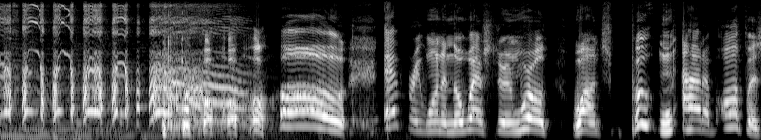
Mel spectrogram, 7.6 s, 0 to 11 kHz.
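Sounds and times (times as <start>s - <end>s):
quick loud chicken clucks: 0.0s - 2.5s
drawn-out rooster crow: 0.0s - 2.6s
laughter: 1.5s - 3.5s
speech: 1.8s - 7.6s.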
